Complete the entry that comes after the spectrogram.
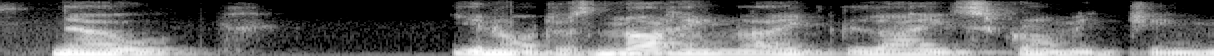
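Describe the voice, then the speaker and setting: A somewhat breathy man's voice at a medium pitch. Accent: Irish Midlands. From Ireland, Midlands (County Offaly). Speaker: former professional rugby player and scrum coach. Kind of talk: interview. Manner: halting, many fillers.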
